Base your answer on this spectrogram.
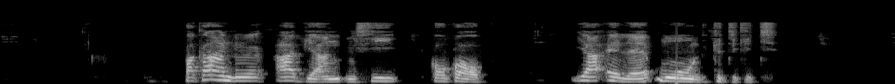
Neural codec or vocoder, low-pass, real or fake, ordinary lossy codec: none; 7.2 kHz; real; MP3, 48 kbps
